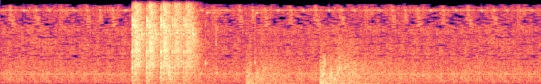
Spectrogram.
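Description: Gunfire rings out in short bursts.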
